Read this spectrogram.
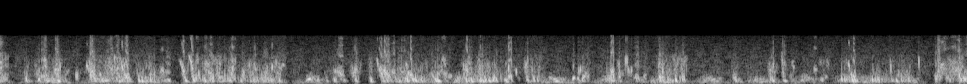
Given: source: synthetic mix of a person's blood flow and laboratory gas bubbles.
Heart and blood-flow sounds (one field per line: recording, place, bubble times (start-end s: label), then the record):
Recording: Doppler ultrasound of blood flow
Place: precordium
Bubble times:
0.00-0.10 s: bubbles
0.23-0.71 s: bubbles
0.75-1.71 s: bubbles
1.77-2.88 s: bubbles
3.15-3.62 s: bubbles
3.68-4.54 s: bubbles
4.59-5.42 s: bubbles
5.71-5.92 s: bubbles
6.03-6.49 s: bubbles
6.55-6.91 s: bubbles
7.30-7.41 s: bubbles
7.66-7.98 s: bubbles
8.13-8.30 s: bubbles
8.38-8.61 s: bubbles
8.69-9.23 s: bubbles
9.33-9.68 s: bubbles
From the record:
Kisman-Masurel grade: 444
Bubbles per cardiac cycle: continuous sound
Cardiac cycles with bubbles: 100%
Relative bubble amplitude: maximal (0.775 to 0.999)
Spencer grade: 4 (maximum detectable bubble signal sounding continuously throughout systole and diastole of every cardiac period, and overriding the amplitude of the normal cardiac signals)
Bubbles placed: anywhere in the cardiac cycle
